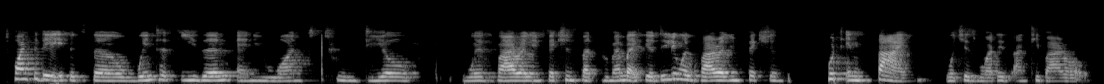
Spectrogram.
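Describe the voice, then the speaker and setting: A woman's voice: fairly low pitch, reverberant, highs cut off. A woman giving health advice in a casual question-and-answer chat, explaining at length and repeating words for emphasis. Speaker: health guest expert.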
